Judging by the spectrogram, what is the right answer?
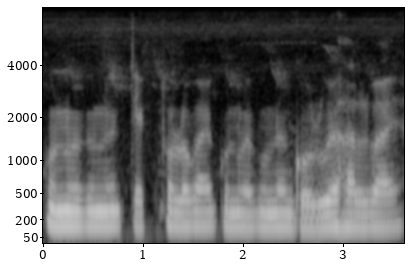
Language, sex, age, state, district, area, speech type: Assamese, male, 45-60, Assam, Dhemaji, rural, spontaneous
